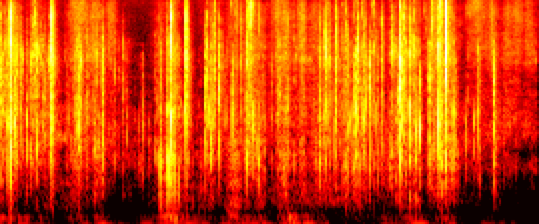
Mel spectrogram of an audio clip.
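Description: A flat, apparently empty red metallic foil padded bubble mailer with a paper shipping label is crinkled and pressed with fingertips and nails. The result is a steady stream of bright, crisp crinkling and crunching with short sharp snaps and quick-fading bursts, broken by brief quieter pauses.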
